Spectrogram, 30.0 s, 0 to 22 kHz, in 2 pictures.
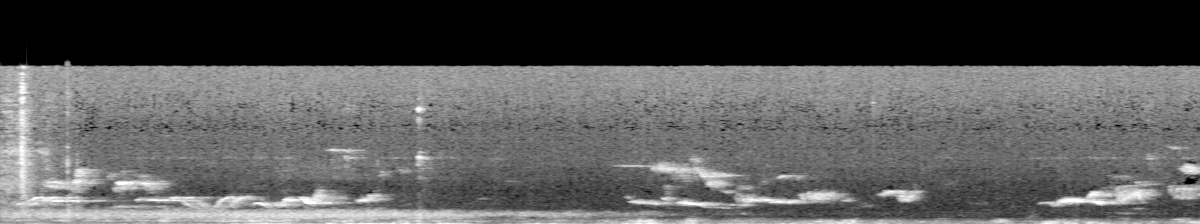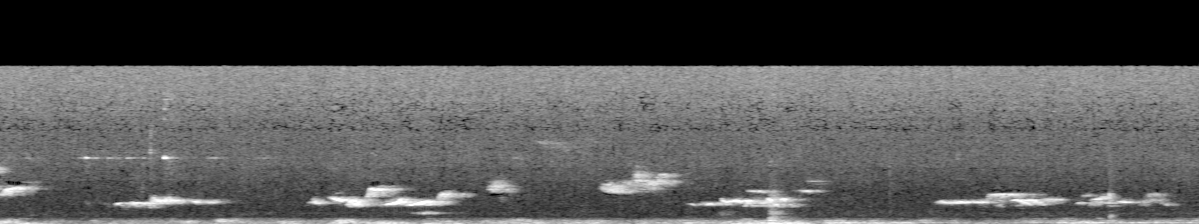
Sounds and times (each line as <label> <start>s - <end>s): bird song 0.0s - 25.4s
bird song 26.7s - 29.9s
